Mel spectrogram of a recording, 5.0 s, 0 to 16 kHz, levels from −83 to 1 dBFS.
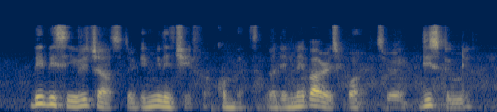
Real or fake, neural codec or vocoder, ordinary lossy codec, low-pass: fake; codec, 16 kHz, 0.8 kbps, ZipCodec; MP3, 96 kbps; 7.2 kHz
